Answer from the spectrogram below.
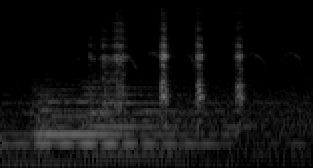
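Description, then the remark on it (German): A rooster clucks as it flutters out of a henhouse, a sustained throaty note followed by three short, sharp clucks in quick succession, with no one talking. “Dann flattert der Hahn aus dem Hühnerstall.”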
